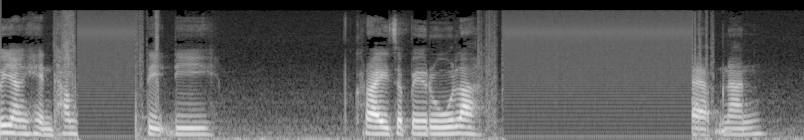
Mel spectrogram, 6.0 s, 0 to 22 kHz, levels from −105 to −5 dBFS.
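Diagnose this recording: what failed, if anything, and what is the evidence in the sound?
The speech drops out twice, from 0.40 to 1.18 s and from 3.58 to 5.35 s, with crackle at each edge and faint hiss during the gaps of about 0.44 s and 1.42 s. This is intermittent contact in the analogue wiring: a loose cable or plug briefly opens the signal path.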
